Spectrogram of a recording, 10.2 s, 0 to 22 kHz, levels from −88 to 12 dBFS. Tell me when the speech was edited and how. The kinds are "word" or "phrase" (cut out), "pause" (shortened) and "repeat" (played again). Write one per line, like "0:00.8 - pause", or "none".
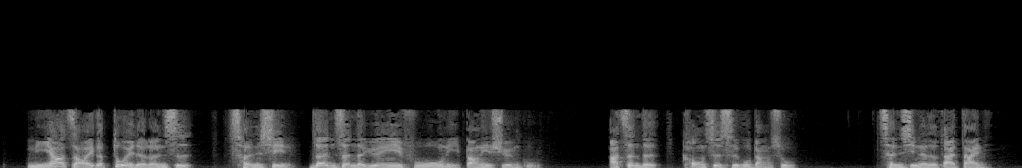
0:03.0 - pause
0:05.8 - pause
